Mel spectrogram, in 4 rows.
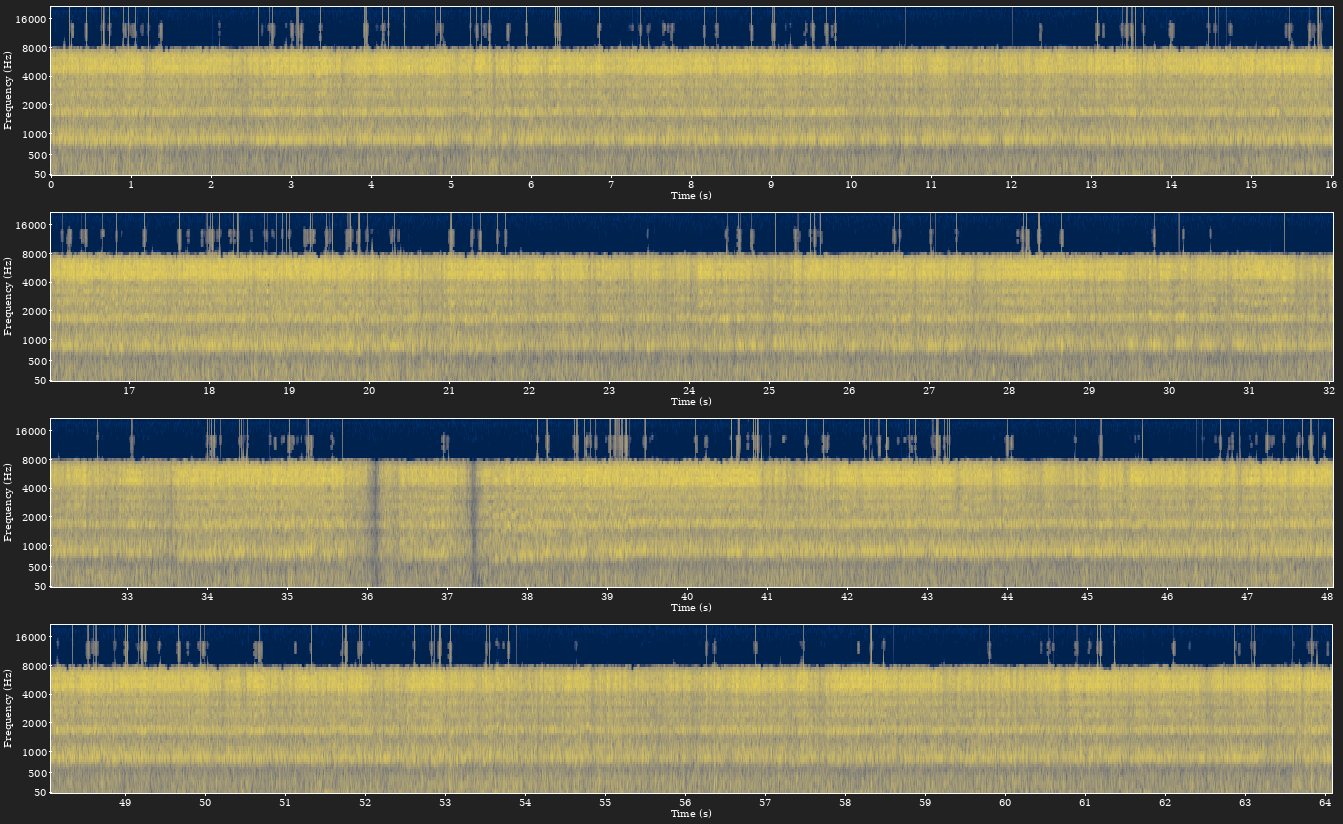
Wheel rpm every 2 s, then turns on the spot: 240, 230, 230, 230, 230, 230, 230, 230, 230, 230, 230, 230, 230, 230, 230, 230, 220, 150, 130, 220, 230, 230, 230, 220, 230, 230, 230, 240, 230, 230, 230, 240.
none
